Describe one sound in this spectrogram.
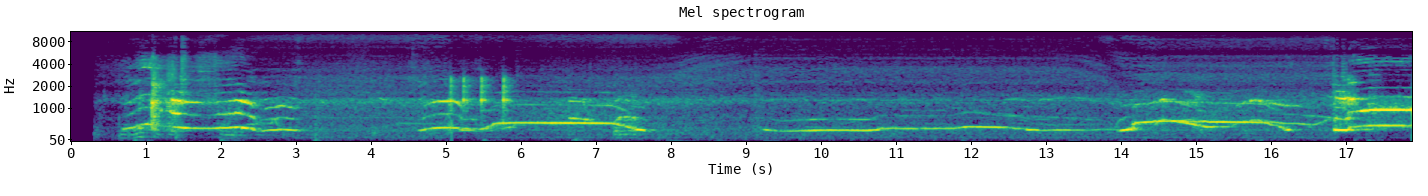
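A dog howls through small speakers.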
